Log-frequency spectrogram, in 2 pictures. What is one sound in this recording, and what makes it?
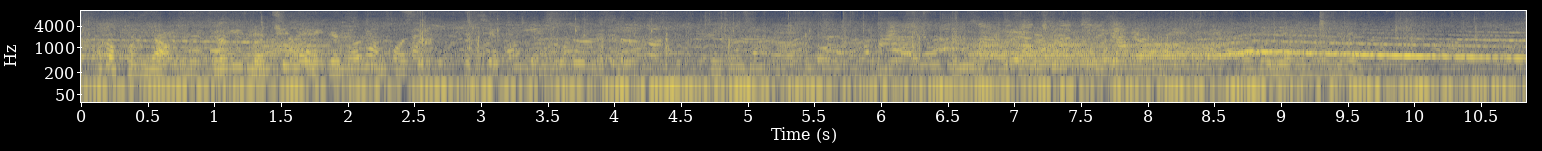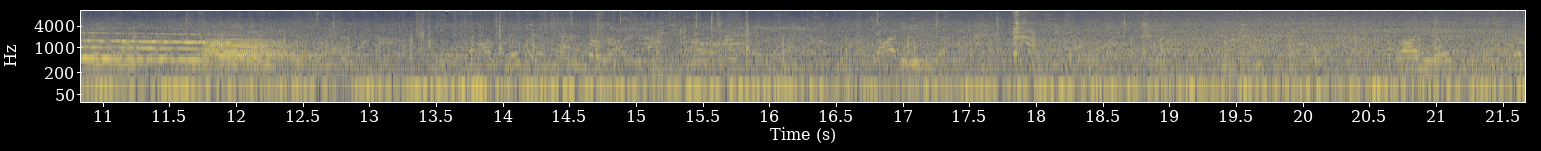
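A crowd of people chatter as they walk outdoors.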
